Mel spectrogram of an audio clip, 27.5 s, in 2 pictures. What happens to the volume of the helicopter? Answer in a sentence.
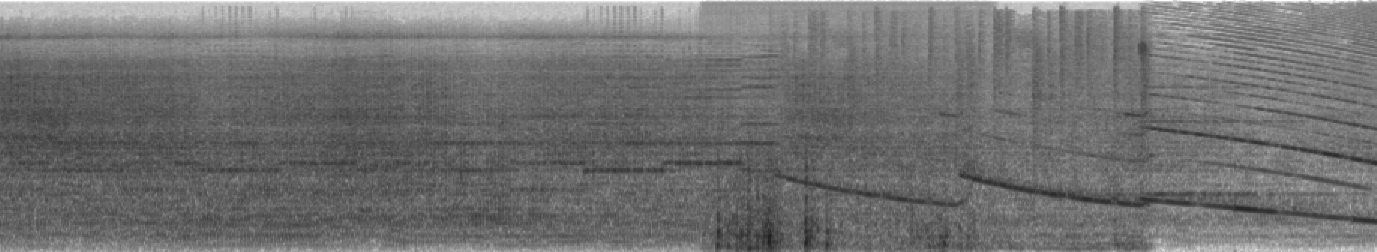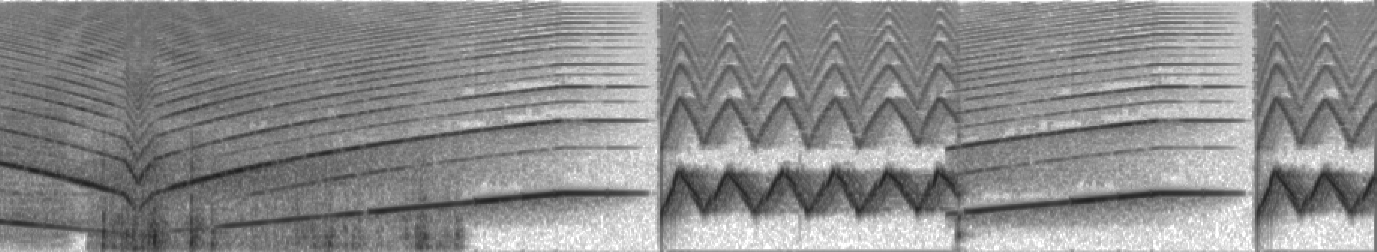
The volume of the helicopter goes down.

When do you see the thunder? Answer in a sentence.
The thunder can be heard from 7.0 to 9.9 s and from 14.7 to 18.4 s.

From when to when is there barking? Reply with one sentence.
The barking can't be heard in this clip.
